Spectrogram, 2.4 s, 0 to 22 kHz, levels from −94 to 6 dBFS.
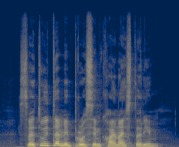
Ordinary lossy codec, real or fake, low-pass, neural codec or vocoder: none; real; 19.8 kHz; none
